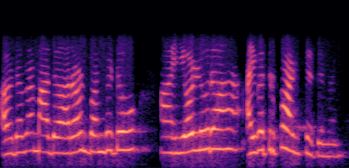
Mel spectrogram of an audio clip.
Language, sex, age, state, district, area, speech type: Kannada, female, 18-30, Karnataka, Bellary, urban, conversation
